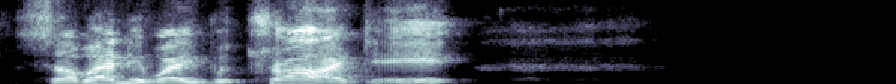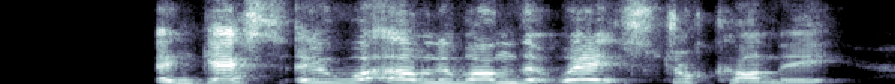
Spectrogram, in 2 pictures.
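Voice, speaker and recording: This man's voice is very high-pitched and sing-song, a bit bright, moving at a moderate pace. A livestream host with a Yorkshire accent, he's shaking off a cold and chest infection, so he sounds chesty and stuffed up while rambling to live viewers in thick dialect.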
